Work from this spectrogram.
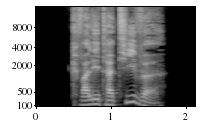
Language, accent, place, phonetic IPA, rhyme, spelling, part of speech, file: German, Germany, Berlin, [ˌkvalitaˈtiːvə], -iːvə, qualitative, adjective, De-qualitative.ogg
- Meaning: inflection of qualitativ: 1. strong/mixed nominative/accusative feminine singular 2. strong nominative/accusative plural 3. weak nominative all-gender singular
